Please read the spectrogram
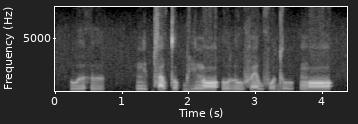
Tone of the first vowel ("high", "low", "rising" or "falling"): rising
